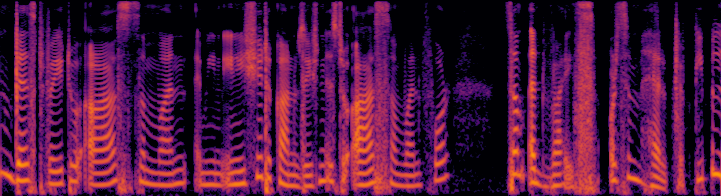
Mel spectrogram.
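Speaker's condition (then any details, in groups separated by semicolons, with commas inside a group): No condition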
